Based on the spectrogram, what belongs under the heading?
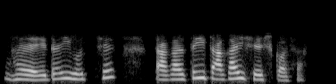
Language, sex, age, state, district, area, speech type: Bengali, female, 45-60, West Bengal, Darjeeling, urban, conversation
